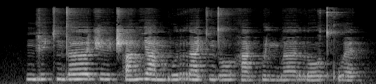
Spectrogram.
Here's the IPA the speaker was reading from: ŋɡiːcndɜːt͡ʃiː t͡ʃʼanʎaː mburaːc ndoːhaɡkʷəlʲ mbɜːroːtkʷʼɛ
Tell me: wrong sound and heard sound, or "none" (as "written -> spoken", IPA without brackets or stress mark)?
none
